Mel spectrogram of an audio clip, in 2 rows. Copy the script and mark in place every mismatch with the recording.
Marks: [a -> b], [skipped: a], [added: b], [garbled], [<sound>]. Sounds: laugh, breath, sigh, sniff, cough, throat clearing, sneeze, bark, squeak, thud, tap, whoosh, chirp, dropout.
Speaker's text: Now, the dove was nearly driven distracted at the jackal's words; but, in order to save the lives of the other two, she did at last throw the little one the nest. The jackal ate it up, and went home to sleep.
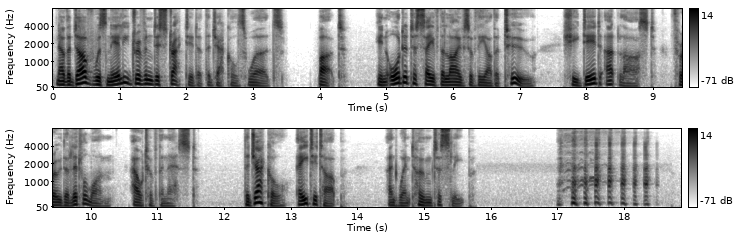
Now, the dove was nearly driven distracted at the jackal's words; but, in order to save the lives of the other two, she did at last throw the little one [added: out of] the nest. The jackal ate it up, and went home to sleep. [laugh]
